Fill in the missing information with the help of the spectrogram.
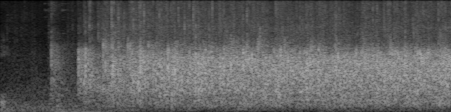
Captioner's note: applauding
